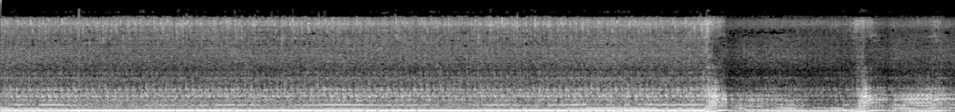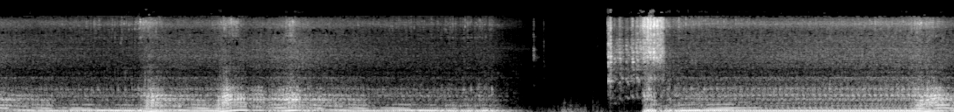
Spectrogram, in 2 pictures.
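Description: A car engine idling loud and steady through a quad-tip exhaust, which is steaming from a cold start. About a third of the way in it settles to a lower note and is blipped several times, each rev rising and falling quickly. Near the end it goes quiet for about two seconds, then fires up again with a sudden burst and runs steadily.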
